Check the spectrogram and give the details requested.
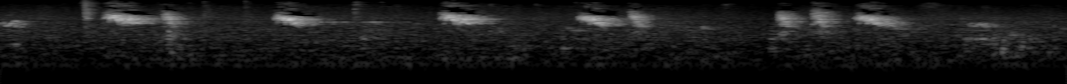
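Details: An Indian roller, injured in one leg and struggling to perch, stops at a birdbath for water one afternoon, giving short, harsh, rasping chack notes singly or in quick pairs, about once a second, over a quiet background.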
